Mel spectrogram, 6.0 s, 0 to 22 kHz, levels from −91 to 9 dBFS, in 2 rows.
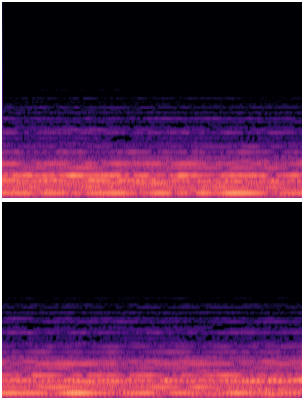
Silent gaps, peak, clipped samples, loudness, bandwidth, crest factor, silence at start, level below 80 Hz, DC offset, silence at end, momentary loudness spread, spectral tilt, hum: none; -8 dBFS; under 0.1%; -21 LUFS; 2 kHz; 12 dB; 0 s; -44 dBFS; under 0.1%; 0 s; 4 LU; -14.5 dB/octave; none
